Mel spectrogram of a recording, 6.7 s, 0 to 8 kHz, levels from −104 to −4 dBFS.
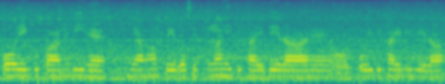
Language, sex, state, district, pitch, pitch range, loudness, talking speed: Hindi, female, Rajasthan, Bikaner, 190 Hz, 180-195 Hz, -17 LUFS, 190 wpm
